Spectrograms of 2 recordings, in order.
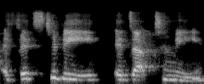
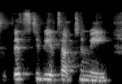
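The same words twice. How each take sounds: First: Said in the usual way. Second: "If it's to be, it's up to me" rattled off fast; rattled-off motto. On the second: Shown as a demonstration. Speaker repeats her theme song quickly, fast. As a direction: rush the whole motto out in one breath. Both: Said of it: "that's been my theme song".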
